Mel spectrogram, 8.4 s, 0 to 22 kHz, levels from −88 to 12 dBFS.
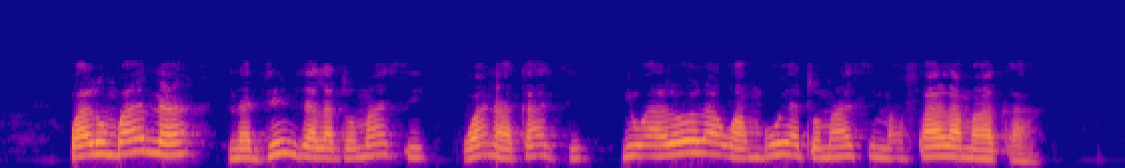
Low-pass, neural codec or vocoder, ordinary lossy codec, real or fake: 5.4 kHz; none; AAC, 48 kbps; real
